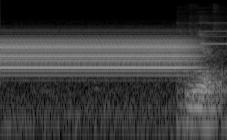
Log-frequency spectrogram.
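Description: Perimeter intrusion alarm buzzer of a security monitoring system, sounding one steady tone that fades out near the end: the signal that a fence sensor has been triggered.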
